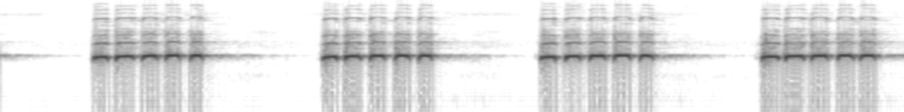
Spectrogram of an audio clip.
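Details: Barbet used as a decoy sound: repeated clusters of five quick, resonant hoots with a trailing tone, spaced a little over a second apart, in a quiet background.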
